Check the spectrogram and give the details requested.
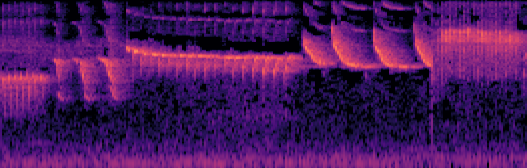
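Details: Red factor canary singing for training: a low rolling trill, a long high sustained trill, then three looping downslurred whistles and a bright high buzzy note.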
